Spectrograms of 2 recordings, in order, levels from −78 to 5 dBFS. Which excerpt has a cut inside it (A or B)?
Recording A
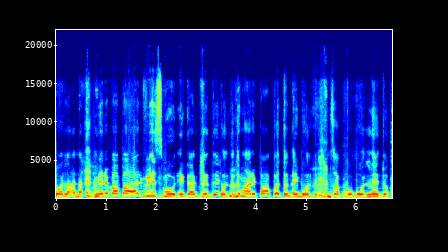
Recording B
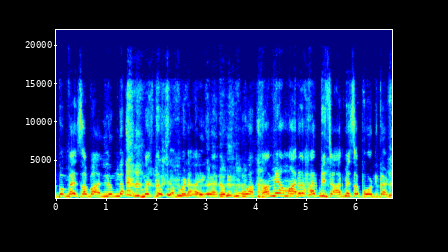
A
